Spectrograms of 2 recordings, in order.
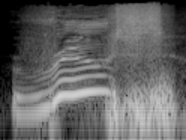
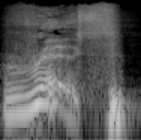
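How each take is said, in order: First: High, loud rising Ruth? full of reproach; shaming. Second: Ruth dropped flat and falling, weary disappointment; shaming. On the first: Parent shaming a disobedient child by name, loud and high. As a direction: say Ruth like an exasperated accusation. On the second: Parent scolding a repeat offender, flat disappointed sigh. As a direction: let Ruth sink with disapproval. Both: Shown as a demonstration. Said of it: "in a shaming way".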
